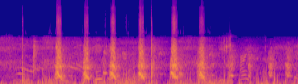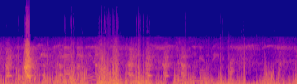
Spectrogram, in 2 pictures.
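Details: Giant Schnauzer barking in sharp bursts, roughly every half second through the first four seconds, then scattered, rougher barks, with a man talking over and between them and a steady low rumble underneath.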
